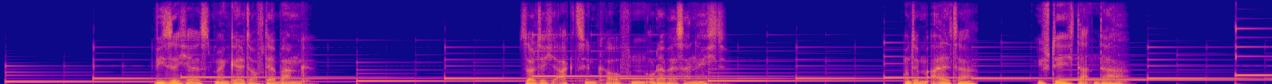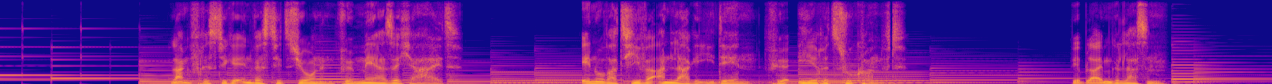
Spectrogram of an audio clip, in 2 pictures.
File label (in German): SPOT; Bank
